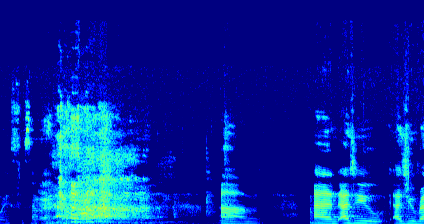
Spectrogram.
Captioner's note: audience laughs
